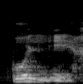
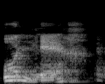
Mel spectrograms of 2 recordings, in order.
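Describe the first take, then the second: First: "colher" said as co-LHÊR with a closed ê, falling at the end; "colher" with the closed vowel, like the noun. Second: "Colher" said as co-LHÉR with an open é, rising at the end; "Colher" with the open vowel, like the verb. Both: Shown as a demonstration. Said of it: "pronúncias também diversas".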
